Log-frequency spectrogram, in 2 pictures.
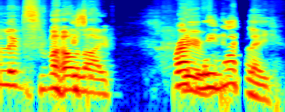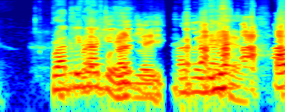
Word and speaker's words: Nagley: I just like saying it like that, but is it Brad Nagal? It's not Nagal. Brad Nagley. Like that. Oh my god, fucking! No, Brad, I've lived my whole life. Bradley Nagley.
